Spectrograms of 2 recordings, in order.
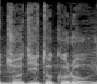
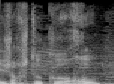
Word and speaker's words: Joji Tokoro: Une chanson qu'on avait donc déjà passée pour, simplement parce que Joji Tokoro, George Tokoro en français, George Tokoro, si tu veux le prononcer vraiment à la franchouillarde,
